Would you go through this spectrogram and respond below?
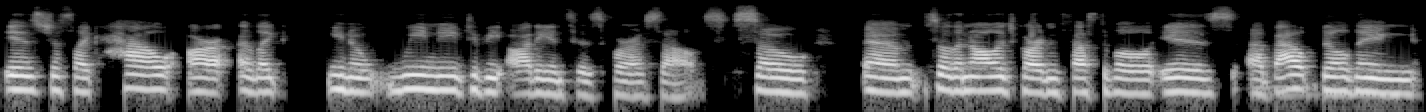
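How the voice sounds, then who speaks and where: A woman with a slightly low voice speaks as a guest in a casual, reflective discussion. She feels her way through her thoughts haltingly, searching for the right word. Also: darkish tone, lo-fi sound. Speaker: art gallery director and curator, guest speaker. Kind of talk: casual reflective panel talk.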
